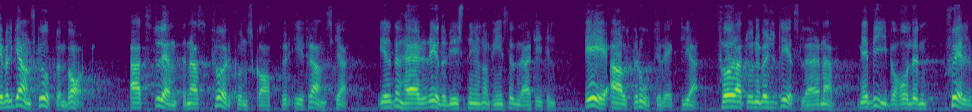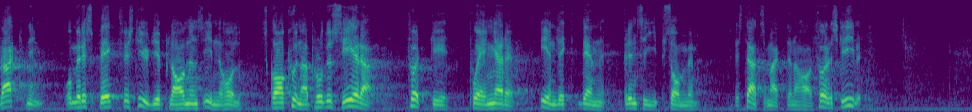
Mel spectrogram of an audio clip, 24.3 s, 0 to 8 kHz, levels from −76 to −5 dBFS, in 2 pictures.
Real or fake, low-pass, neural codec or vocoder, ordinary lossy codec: fake; 7.2 kHz; codec, 16 kHz, 8 kbps, FreqCodec, larger model; Opus, 16 kbps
